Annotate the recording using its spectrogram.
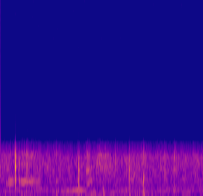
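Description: Faint voices with scattered irregular clicks and knocks.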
